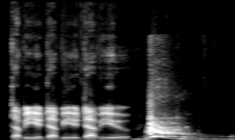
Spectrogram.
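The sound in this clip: A dog barking: four sharp, evenly spaced barks in quick succession, followed by a louder, rougher bark that trails off into a fading, lower growl.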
